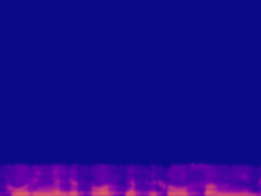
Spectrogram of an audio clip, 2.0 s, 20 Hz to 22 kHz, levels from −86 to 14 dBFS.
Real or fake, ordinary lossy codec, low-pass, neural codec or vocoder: real; MP3, 24 kbps; 3.6 kHz; none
